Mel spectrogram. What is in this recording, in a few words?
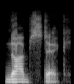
"knobstick", American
